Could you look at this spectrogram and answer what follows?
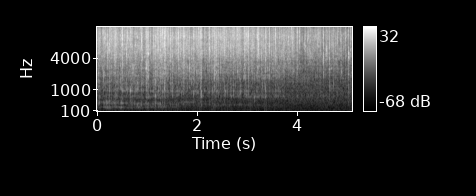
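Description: Crushed grape juice for homemade wine pours steadily into a bucket with a continuous splashing gush, loud and close, running for several seconds with no talk.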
